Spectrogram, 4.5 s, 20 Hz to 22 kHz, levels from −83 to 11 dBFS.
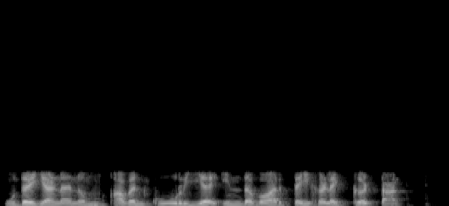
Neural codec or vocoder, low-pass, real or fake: none; 3.6 kHz; real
